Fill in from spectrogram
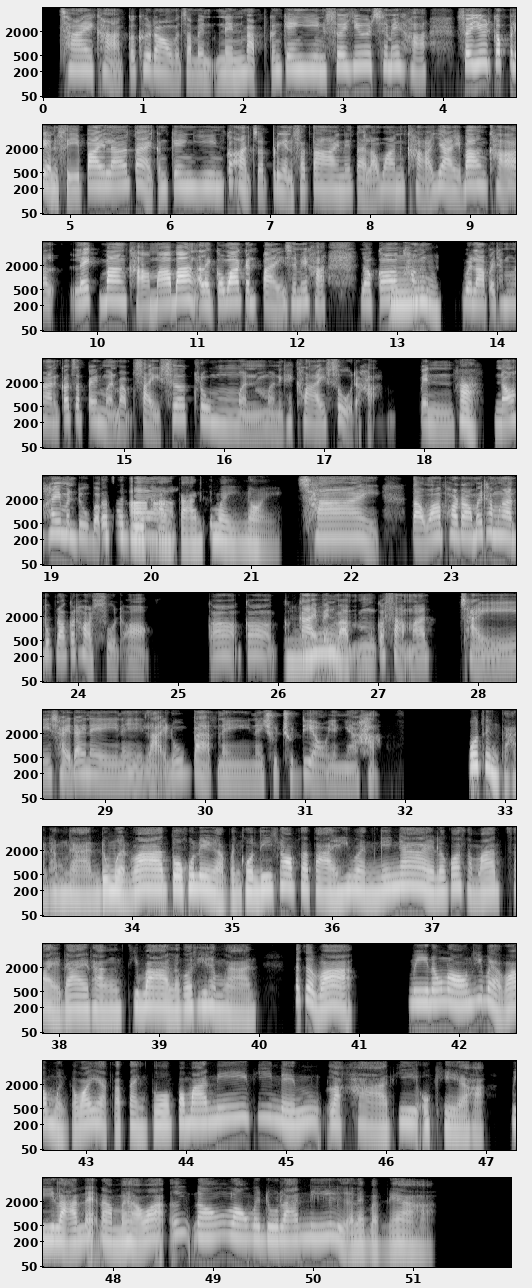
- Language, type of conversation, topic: Thai, podcast, ชอบแต่งตัวตามเทรนด์หรือคงสไตล์ตัวเอง?
- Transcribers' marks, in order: none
